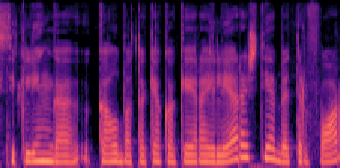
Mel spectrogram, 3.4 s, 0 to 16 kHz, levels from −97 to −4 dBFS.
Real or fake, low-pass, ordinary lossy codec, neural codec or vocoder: real; 14.4 kHz; AAC, 96 kbps; none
